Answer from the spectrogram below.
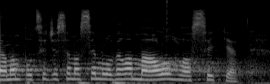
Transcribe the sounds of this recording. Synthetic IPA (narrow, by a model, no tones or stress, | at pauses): aːmaːmpo̞t͡sɪd̪ʒɛsɛmasɪmluvɪlamaːloɦlasɪcɛ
